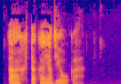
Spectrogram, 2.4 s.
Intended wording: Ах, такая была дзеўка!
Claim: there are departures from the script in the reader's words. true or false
true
